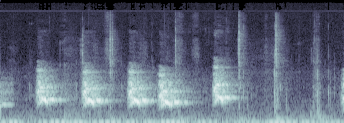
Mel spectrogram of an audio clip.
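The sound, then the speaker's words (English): A circuit-bent Baby Einstein toy piano spits out a run of glitchy, electronic dog barks, about six quick, loud yaps in an uneven rhythm, each one clipped and synthetic. “And he's circuit bent a kid's toy, a baby Einstein piano.”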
